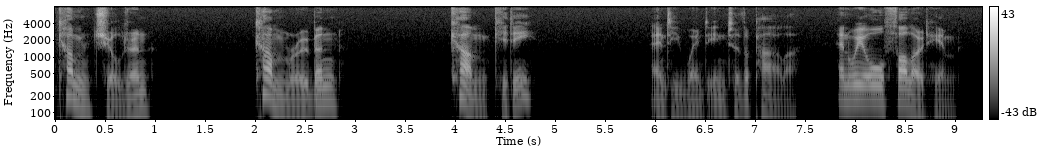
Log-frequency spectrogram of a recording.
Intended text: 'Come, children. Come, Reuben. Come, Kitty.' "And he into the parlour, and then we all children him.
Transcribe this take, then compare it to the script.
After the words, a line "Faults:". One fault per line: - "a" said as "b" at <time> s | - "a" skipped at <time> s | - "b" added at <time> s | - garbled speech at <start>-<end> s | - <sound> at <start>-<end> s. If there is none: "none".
'Come, children. Come, Reuben. Come, Kitty.' "And he went into the parlour, and we all followed him.
Faults:
- "went" added at 6.2 s
- "then" skipped at 8.0 s
- "children" said as "followed" at 8.3 s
